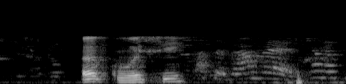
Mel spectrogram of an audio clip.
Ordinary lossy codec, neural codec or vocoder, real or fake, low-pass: AAC, 16 kbps; none; real; 3.6 kHz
